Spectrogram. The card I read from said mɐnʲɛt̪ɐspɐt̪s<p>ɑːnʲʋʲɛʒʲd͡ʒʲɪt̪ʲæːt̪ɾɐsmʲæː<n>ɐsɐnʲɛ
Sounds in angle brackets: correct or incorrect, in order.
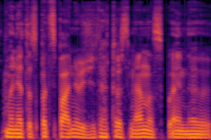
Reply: correct, correct

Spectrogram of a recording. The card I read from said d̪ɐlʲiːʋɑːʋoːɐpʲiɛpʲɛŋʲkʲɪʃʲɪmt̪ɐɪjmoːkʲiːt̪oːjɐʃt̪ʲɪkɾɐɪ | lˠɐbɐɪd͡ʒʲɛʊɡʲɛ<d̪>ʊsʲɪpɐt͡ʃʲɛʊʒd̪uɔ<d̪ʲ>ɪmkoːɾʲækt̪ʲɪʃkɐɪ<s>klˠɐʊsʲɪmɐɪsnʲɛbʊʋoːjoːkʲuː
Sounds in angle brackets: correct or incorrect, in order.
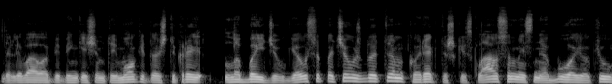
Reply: incorrect: none, incorrect: t̪ʲ, correct

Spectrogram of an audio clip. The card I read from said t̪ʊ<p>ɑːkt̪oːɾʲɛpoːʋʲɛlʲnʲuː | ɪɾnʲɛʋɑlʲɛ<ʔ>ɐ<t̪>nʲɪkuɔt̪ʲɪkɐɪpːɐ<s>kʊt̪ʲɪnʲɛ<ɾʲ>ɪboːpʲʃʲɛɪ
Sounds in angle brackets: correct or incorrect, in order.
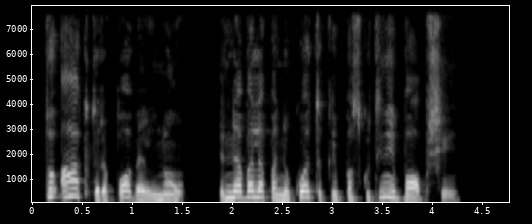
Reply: incorrect: ʔ, incorrect: p, incorrect: none, correct, incorrect: none

